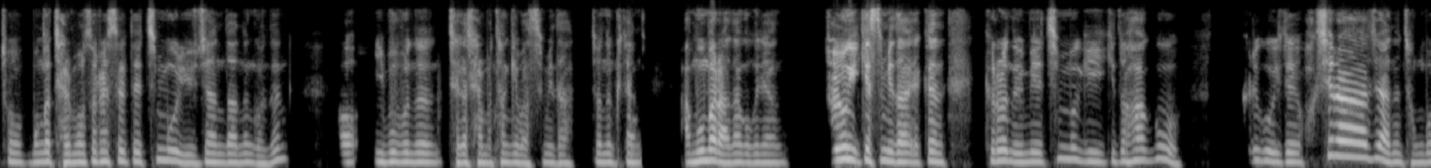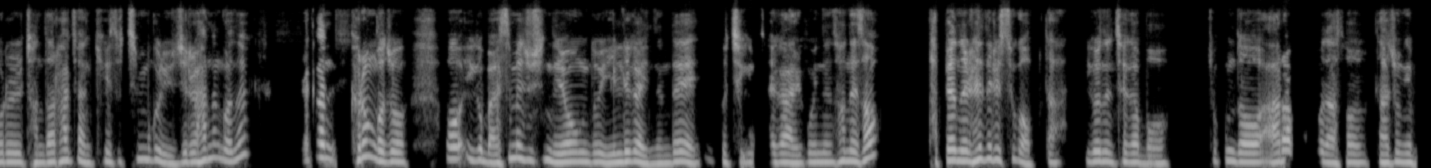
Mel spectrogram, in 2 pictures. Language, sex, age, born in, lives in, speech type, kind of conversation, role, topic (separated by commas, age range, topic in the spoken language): Korean, male, 30-34, South Korea, South Korea, conversation, podcast, guest, 충돌 앞에서 침묵을 선택하는 이유가 뭐예요?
